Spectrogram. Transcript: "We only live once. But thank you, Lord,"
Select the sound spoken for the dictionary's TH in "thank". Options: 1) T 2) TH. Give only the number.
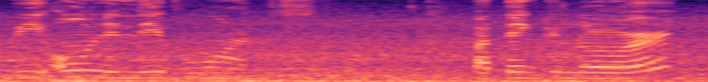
1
